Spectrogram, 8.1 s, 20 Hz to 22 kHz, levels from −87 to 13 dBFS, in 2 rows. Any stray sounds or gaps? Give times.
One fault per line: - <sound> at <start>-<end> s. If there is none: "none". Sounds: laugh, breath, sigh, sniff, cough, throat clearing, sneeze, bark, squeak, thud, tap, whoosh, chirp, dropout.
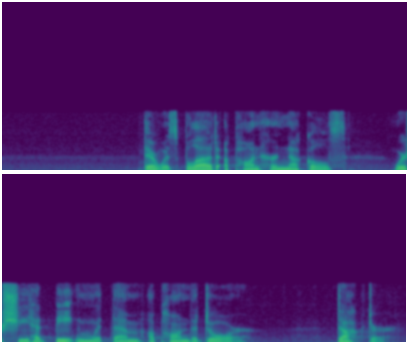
none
